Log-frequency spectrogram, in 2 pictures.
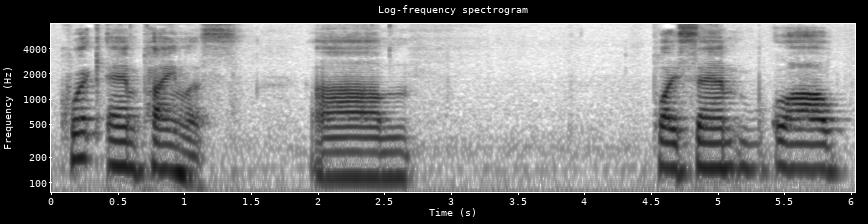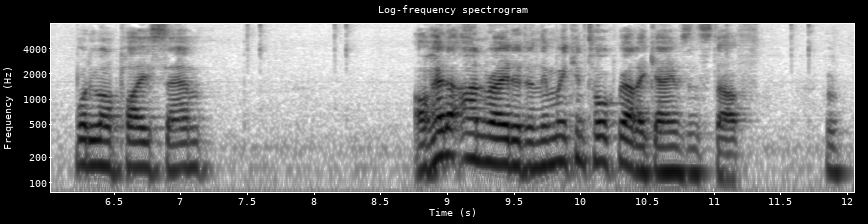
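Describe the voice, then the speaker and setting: A man's voice: a little high, measured pace, pauses often, fairly bright tone. Laid-back New Zealand man streaming chess. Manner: laid-back, slangy, chatting to viewers. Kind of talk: casual live game commentary.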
